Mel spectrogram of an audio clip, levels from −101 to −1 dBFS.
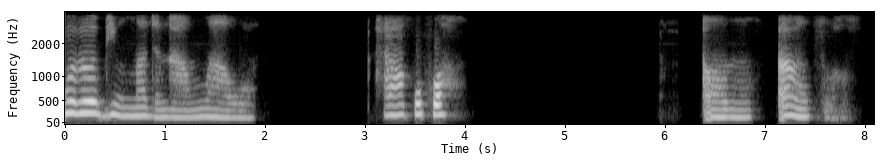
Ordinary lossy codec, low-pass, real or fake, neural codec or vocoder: none; 3.6 kHz; fake; codec, 16 kHz, 0.5 kbps, FunCodec, trained on Chinese and English, 25 frames a second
